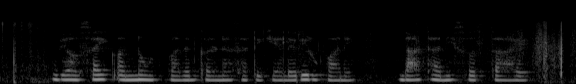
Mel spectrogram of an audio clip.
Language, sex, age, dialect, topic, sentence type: Marathi, female, 36-40, Northern Konkan, agriculture, statement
